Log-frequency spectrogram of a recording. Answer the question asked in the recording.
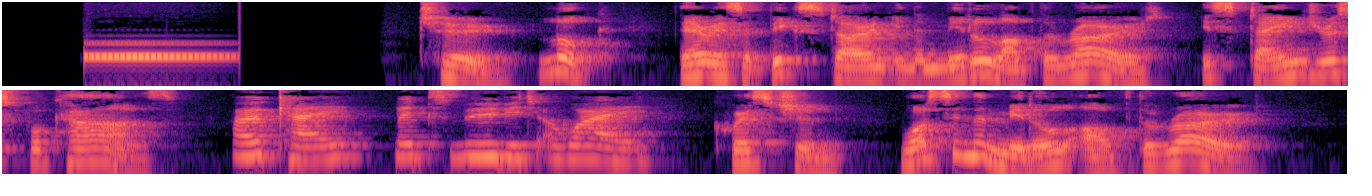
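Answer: A big stone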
